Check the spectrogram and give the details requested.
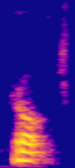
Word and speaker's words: rho: Jadi biasa ini dibacanya begini, rho.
